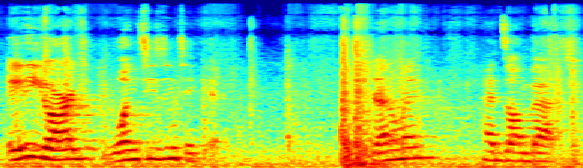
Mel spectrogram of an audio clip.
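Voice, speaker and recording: A woman's voice: a little high, moderate pace, natural voice. A woman playing a sentimental, commanding mother in a comedy table read. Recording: distant mic, noisy room.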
